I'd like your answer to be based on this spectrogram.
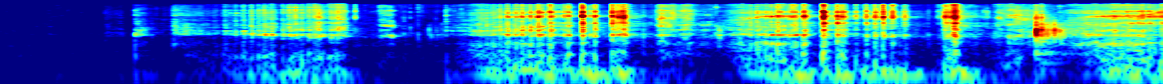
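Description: A utility knife scrapes and carves the top edge of a solid, dry orange bar of soap. After a brief silence, a run of crisp, bright scraping strokes follows, with sharper high clicks as the blade bites into the soap.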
